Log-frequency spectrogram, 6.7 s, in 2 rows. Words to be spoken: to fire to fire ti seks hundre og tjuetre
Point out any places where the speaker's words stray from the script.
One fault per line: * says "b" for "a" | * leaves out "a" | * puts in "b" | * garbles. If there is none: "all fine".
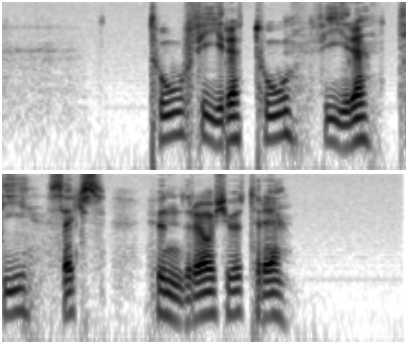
all fine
